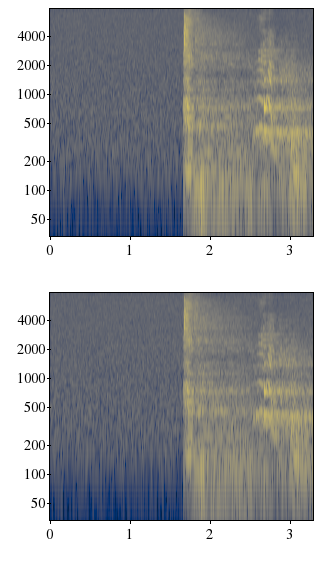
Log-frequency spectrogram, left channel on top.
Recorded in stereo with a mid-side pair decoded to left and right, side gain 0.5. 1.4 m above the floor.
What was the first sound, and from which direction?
Laughter, 30° left.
